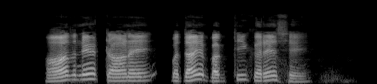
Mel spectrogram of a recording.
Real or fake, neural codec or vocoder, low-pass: fake; vocoder, 48 kHz, 128 mel bands, Vocos; 10.8 kHz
